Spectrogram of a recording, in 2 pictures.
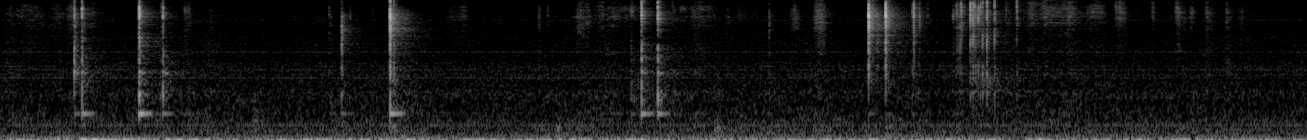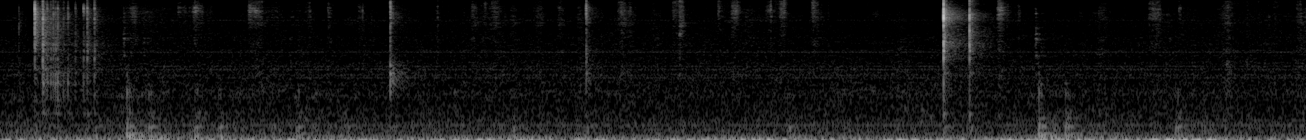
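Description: Faint, scattered light clicks and clinks of small metal parts being handled as a brass carburettor adapter and thin paper gasket are fitted over the inlet-port studs of a Vincent cylinder head.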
